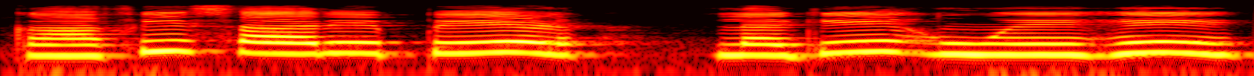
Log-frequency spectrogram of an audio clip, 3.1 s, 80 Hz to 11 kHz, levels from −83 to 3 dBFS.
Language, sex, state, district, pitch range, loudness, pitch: Hindi, female, Madhya Pradesh, Bhopal, 320-360 Hz, -13 LUFS, 345 Hz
